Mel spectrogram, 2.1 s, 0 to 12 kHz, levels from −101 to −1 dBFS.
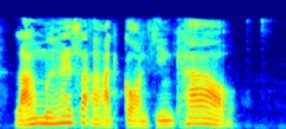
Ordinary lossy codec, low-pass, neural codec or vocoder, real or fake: AAC, 64 kbps; 7.2 kHz; none; real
